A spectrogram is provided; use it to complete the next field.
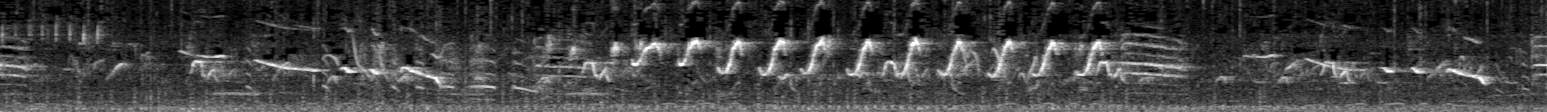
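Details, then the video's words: Indian pied myna (Gracupica contra) giving a busy, chattering run of high whistles and squeaky notes, with a fast burst of repeated chirps in the middle. "Indian Pied Myna (Gracupica contra) ! Myna Species: Pied Myna Bird"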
